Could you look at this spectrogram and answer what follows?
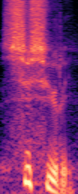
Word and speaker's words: susurrer: Il y a donc des exceptions, notamment dans les cas où le S est entouré de voyelles, mais se prononce quand même S. Il s'agit de susurrer, vraisemblance, tournesol, qui sont en fait des mots composés déguisés.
